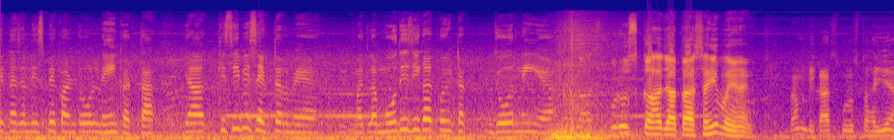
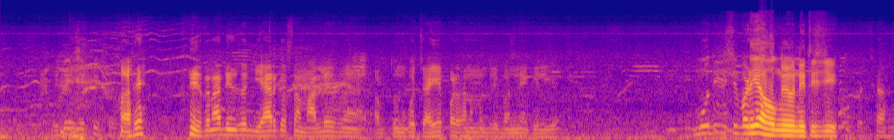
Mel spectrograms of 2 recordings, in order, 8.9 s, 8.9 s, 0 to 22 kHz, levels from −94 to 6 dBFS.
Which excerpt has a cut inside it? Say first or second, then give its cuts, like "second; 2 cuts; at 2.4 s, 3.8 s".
first; 1 cut; at 5.6 s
